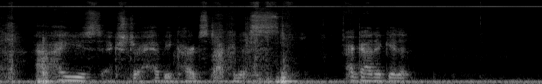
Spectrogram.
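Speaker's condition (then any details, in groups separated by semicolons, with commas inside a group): No condition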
